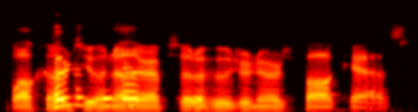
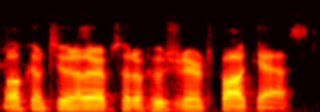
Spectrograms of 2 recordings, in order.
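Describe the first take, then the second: First: It is said very slowly. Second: It is said at normal speed.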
